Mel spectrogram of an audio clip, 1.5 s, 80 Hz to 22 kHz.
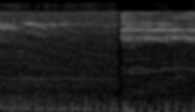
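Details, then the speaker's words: BMW E30 with swapped-in four-cylinder M43 engine at idle: lumpy, uneven idle with irregular low thumps; blown head gasket, compression leaking into the cooling system causing bubbles, middle two cylinders dead despite spark. "As you can see guys, the compression of the engine is leaking into the cooling system. That's what's causing all the bubbles and the air escaping through the water. We also have the middle two cylinders are dead."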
